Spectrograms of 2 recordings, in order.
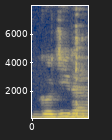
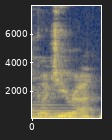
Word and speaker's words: Gojira: Say it right. Gojira. – Gojira. – Gojira.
